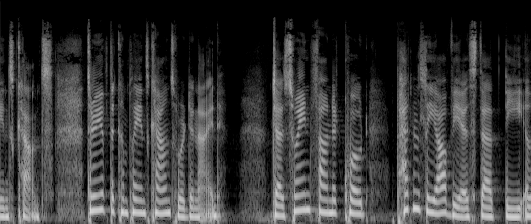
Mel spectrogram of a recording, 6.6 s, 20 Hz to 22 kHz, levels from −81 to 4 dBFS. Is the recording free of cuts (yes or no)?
yes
